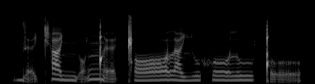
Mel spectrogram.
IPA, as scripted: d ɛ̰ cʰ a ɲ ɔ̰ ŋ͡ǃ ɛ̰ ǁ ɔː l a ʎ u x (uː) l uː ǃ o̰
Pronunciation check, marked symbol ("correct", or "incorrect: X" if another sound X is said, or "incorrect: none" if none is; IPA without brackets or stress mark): incorrect: oː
